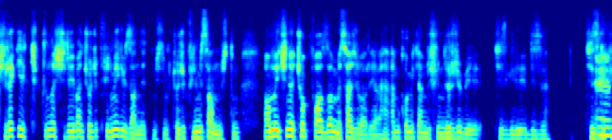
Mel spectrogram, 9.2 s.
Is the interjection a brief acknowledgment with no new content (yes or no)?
no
